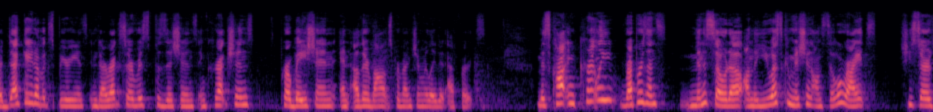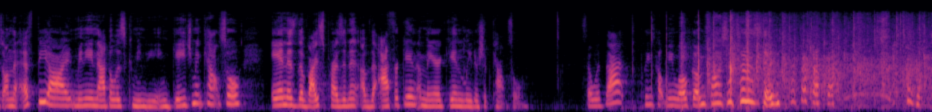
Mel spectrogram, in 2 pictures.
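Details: Adult woman speaking; normal voice.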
